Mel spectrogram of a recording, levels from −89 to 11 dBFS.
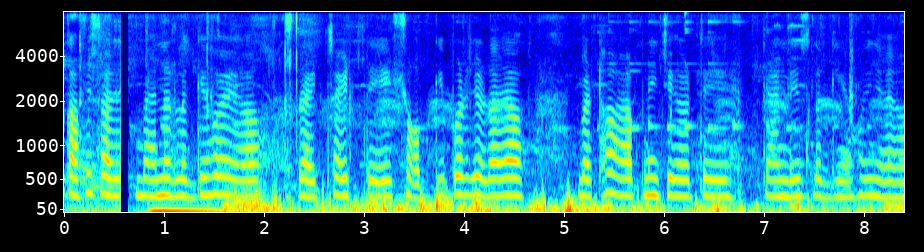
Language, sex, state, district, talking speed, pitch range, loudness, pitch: Punjabi, female, Punjab, Kapurthala, 170 wpm, 245-260 Hz, -25 LUFS, 250 Hz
